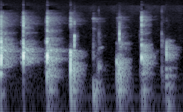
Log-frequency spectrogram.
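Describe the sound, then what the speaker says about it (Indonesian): A class claps in unison, eight distinct, evenly spaced loud hand claps close by, each sharp and separate with brief silence between them. "tepuk tangan untuk kita semua dulu"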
